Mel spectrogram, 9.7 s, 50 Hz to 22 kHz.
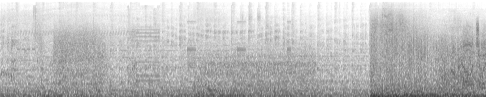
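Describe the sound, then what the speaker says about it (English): Missile explosions and booming blasts in the Ace Combat 7 video game, loud continuous rumbling with a sudden heavier burst near the end, under game radio voices and engine roar. "The missile hit the supply ship dead on."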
